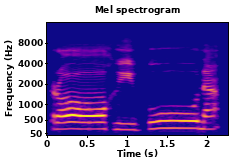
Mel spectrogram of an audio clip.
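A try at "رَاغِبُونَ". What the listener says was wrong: Rogibuna. G ya. Orang Jawa G-nya ke hi. Rohibuna. Jangan. Rogibu. G. Gigi. Togo Monas. G. Rogibuna.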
